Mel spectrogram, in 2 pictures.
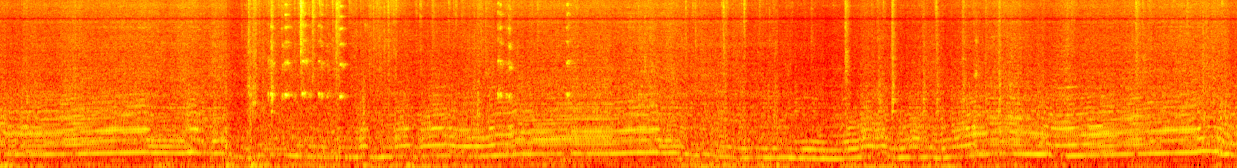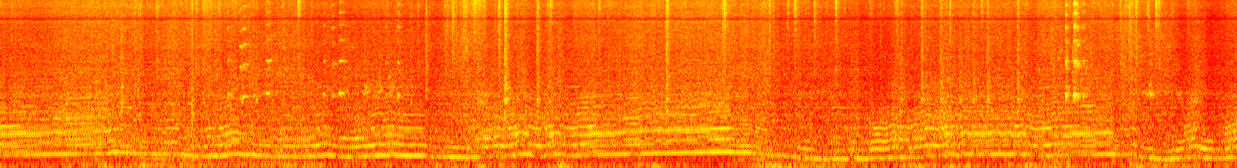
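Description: Ex-Cup VW Lupo race car's four-cylinder engine, heard from inside the cabin, driven hard through a slalom. Its note climbs under acceleration and falls back again and again as the driver lifts and shifts, with a few deeper drops in revs.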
